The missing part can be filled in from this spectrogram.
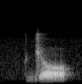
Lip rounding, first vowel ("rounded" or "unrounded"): rounded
